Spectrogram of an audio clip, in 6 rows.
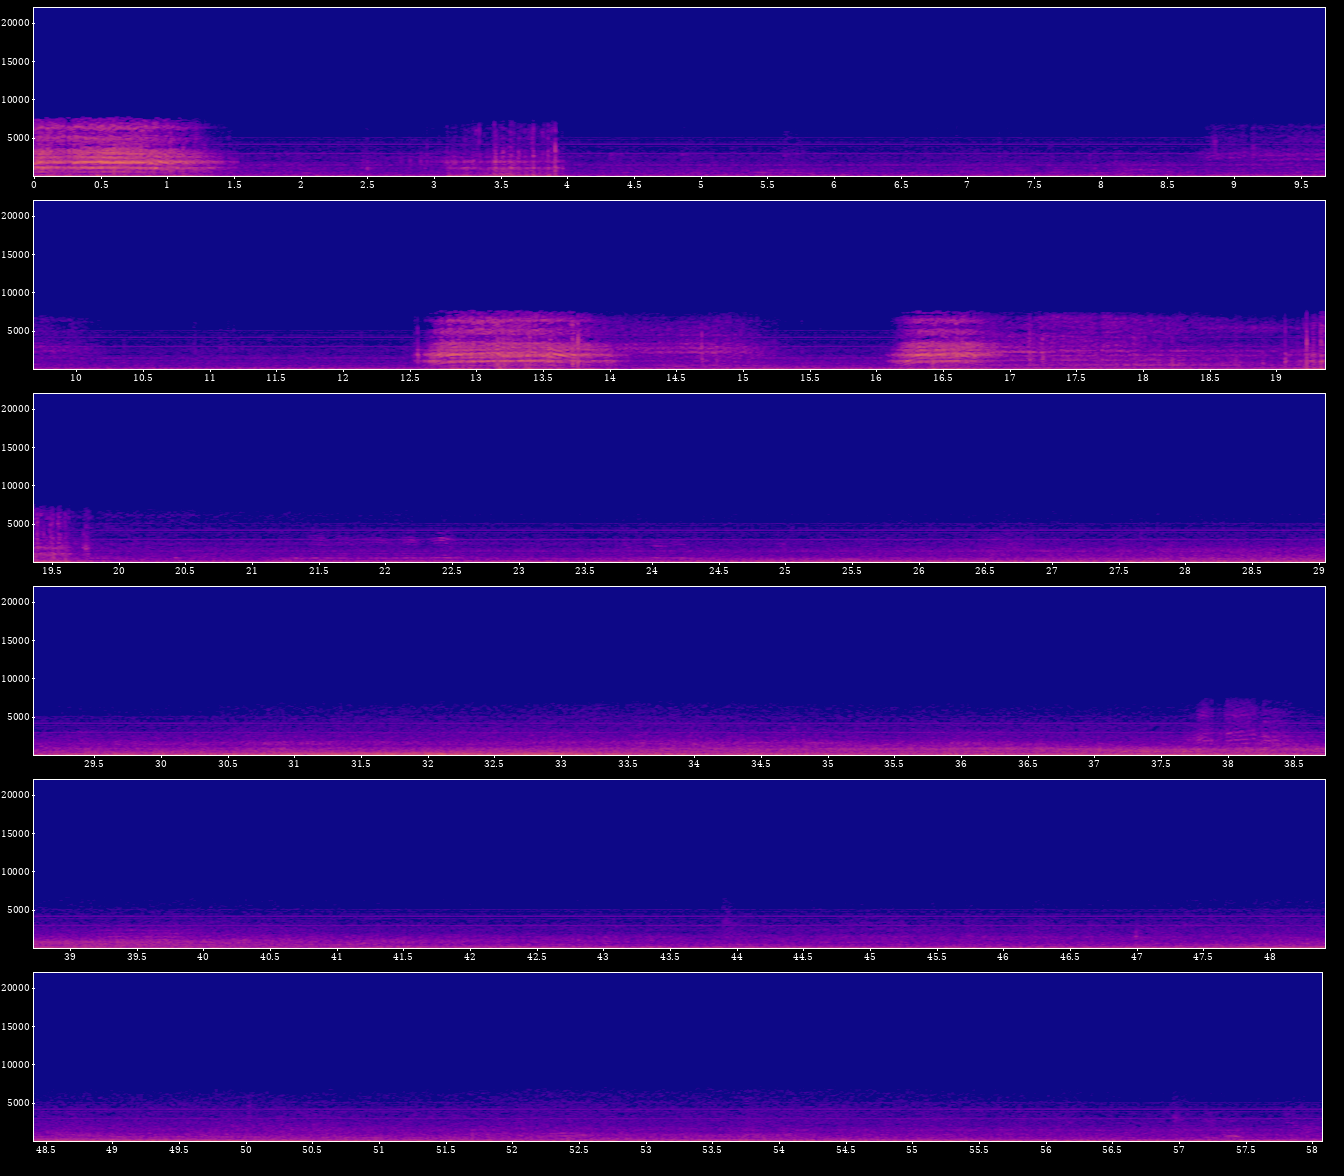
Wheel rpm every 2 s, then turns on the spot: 90, 10, 0, 0, 0, 0, 70, 10, 30, 10, 0, 0, 0, 0, 0, 0, 0, 0, 0, 0, 0, 0, 0, 0, 0, 0, 0, 0, 0.
none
